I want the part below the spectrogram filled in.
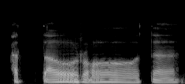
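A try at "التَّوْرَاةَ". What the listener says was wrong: Nah, untuk membaca tasydid apalagi huruf ta ya dan huruf yang lainnya agak jeda sedikit. Jadi tidak terlalu cepat atau tapi at-taurata at-taurata gitu.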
